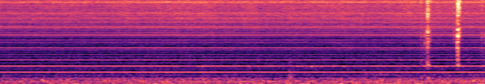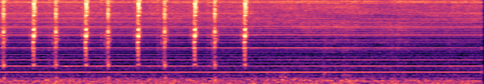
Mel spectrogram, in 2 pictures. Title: Ceiling Fan loud Noise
